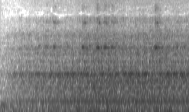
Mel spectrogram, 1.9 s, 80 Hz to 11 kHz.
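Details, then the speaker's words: 5-year-old Whirlpool Cabrio clothes dryer running with a steady hum and a dry fast rattle plus thin ringing tone from the back, now quieter than before; cause found to be a failed idler pulley bearing. "That's the sound it's making. Kind of a rattling noise coming from the back."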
